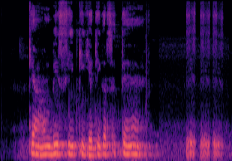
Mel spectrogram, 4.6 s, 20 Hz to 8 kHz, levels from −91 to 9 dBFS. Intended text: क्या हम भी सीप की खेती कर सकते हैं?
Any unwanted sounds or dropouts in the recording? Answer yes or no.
yes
